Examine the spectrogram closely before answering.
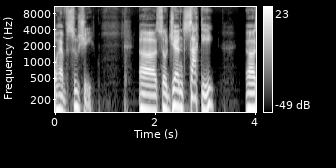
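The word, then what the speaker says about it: Psaki: it they asked jen saki you're not supposed to pronounce the p gensake which is what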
